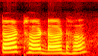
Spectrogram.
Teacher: हिंदी की जो मूर्धन्य ध्वनि होती है, ट वर्ग हमारा पूर्णधन्य वर्ग के अंतर्गत आता है। तो ट, ठ, ड, ढ यह हमारी होगी मूर्धन्य ध्वनि।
